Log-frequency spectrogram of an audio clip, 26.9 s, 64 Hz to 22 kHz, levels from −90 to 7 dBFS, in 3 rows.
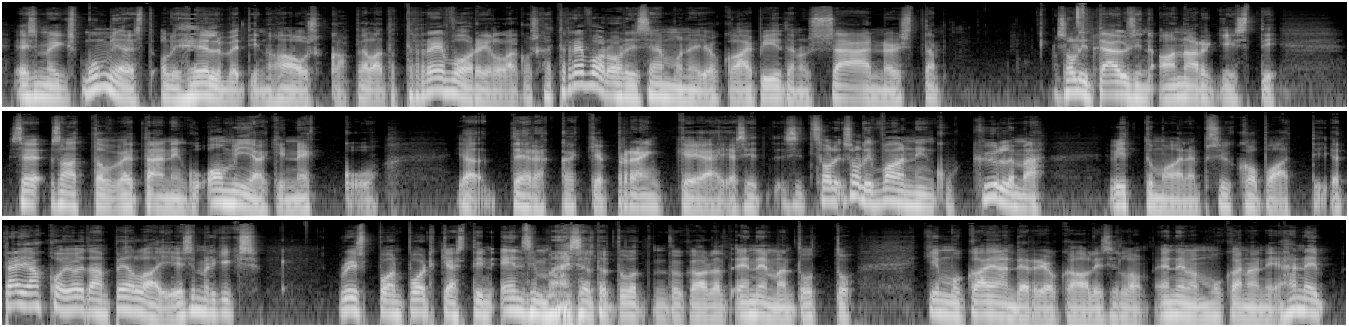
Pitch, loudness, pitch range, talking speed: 100 Hz, -16 LUFS, 90-120 Hz, 145 wpm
